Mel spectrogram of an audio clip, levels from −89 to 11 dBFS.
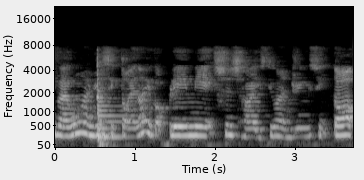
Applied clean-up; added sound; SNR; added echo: classical method WPE with log-MMSE.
